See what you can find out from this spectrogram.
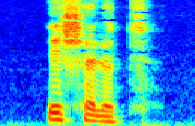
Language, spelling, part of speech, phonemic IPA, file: French, échalote, noun, /e.ʃa.lɔt/, LL-Q150 (fra)-échalote.wav
- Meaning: shallot (Allium cepa var. aggregatum)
